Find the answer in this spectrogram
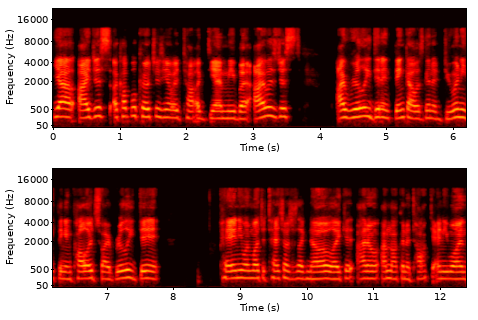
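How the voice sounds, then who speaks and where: This is an ordinary speaking voice with an American accent, moving at a fairly quick pace. The intonation stays fairly even, and the background is quiet. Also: woman, fairly high pitch for a woman. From West Virginia. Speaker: college track athlete. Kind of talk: interview.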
